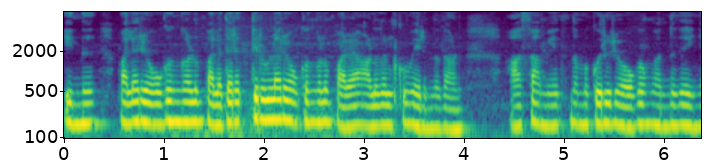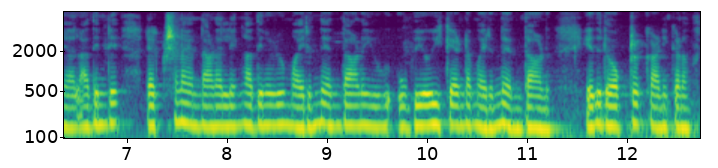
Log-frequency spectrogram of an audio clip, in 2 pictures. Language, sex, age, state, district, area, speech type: Malayalam, female, 30-45, Kerala, Kannur, rural, spontaneous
